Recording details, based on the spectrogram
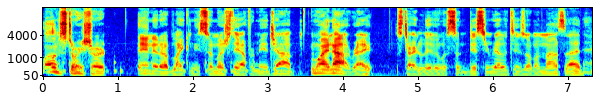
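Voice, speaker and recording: In a put-on character voice, a man rattles along at a very fast pace with a fairly low pitch. His voice is raspy and his tone deadpan. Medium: game stream. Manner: gruff, deadpan.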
